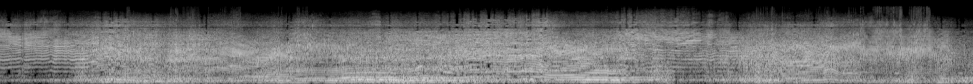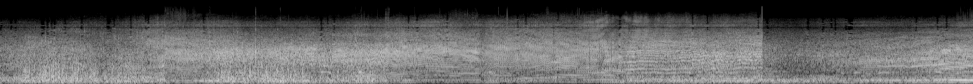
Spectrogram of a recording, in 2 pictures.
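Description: Dirt bike engines rev and whine loudly.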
